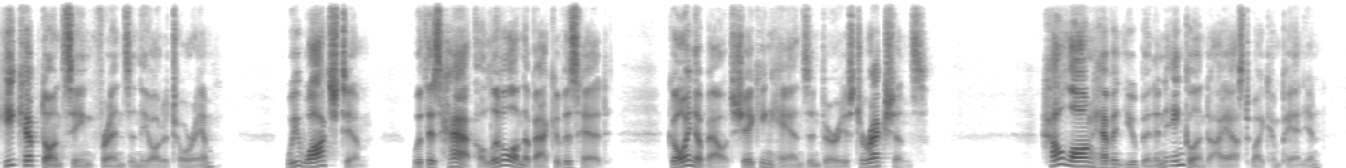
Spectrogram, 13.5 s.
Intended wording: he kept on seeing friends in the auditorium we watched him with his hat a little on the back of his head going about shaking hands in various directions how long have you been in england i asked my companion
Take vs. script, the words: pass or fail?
fail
